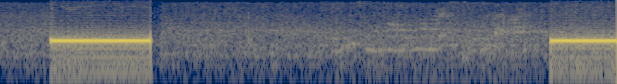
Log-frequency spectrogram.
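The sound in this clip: Ringing tone of an outgoing phone call: two long, steady, mid-pitched tones, each about a second long, separated by a quiet gap of several seconds.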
